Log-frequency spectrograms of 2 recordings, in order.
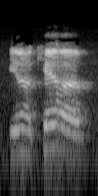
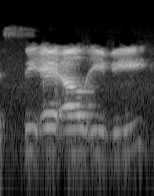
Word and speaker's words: Calev: Look, Caleb, am I pronouncing your name? I don't see how your name is Calev. written. I want to make sure I'm pronouncing it right. Yeah, it's Calev. Okay, C-A-L-E-V, Calev.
